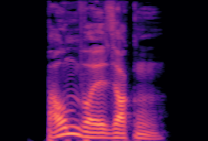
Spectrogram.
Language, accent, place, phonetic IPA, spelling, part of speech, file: German, Germany, Berlin, [ˈbaʊ̯mvɔlˌzɔkn̩], Baumwollsocken, noun, De-Baumwollsocken.ogg
- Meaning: plural of Baumwollsocke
